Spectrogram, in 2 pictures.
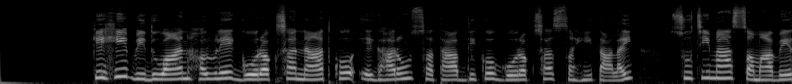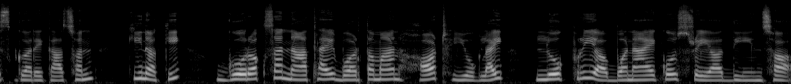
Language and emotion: Nepali, neutral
